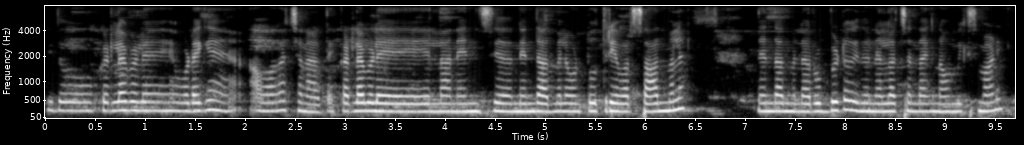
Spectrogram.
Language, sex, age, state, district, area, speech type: Kannada, female, 30-45, Karnataka, Ramanagara, urban, spontaneous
